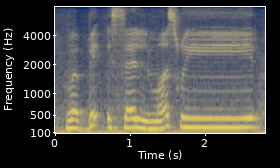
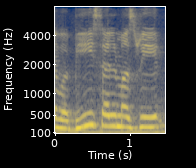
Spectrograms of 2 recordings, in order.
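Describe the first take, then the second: First: The first vowel is a short i sound. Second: The first vowel is a long ee sound. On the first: The speaker calls it right. "सही क्या है?" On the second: The speaker calls it wrong. "बाज़ लोग पढ़ते हैं ... ये गलत है"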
